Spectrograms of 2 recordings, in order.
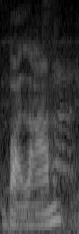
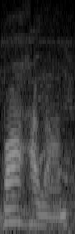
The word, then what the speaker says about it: balam: means the great Jaguar balam is the way my name should be pronounced in my but we say balam because it's in Spanish but in Maya should be baham which means Jaga the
